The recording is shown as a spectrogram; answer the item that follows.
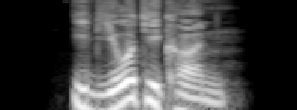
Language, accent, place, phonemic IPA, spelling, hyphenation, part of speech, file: German, Germany, Berlin, /iˈdi̯oːtikɔn/, Idiotikon, Idi‧o‧ti‧kon, noun, De-Idiotikon.ogg
- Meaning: idioticon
